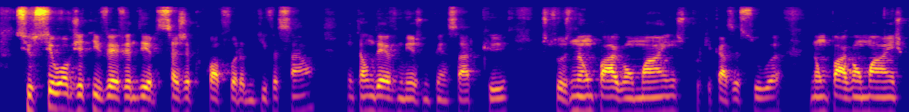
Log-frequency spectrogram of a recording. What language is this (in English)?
Portuguese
